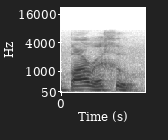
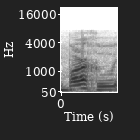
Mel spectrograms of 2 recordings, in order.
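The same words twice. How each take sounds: First: Baruchu as ba-re-CHU, middle syllable kept; three-syllable pronunciation. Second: First Baruchu as BAR-chu, middle syllable missing; two-syllable mispronunciation. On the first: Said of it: "It's three syllables". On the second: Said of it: "a three-syllable word is a two-syllable word". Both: Shown as a demonstration.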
